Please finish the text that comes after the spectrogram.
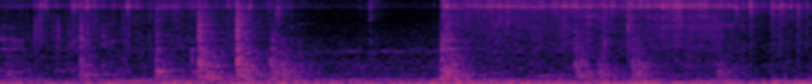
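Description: Steady sizzling of a chilla cooking in a hot pan on low flame, with a brief scraping stir partway through, close and continuous with no talking.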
